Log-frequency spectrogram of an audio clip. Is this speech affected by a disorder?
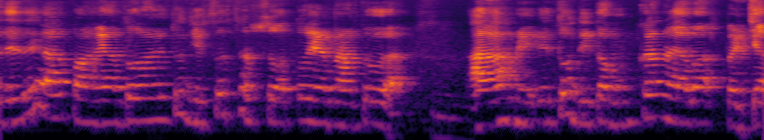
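Yes: cerebral palsy.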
